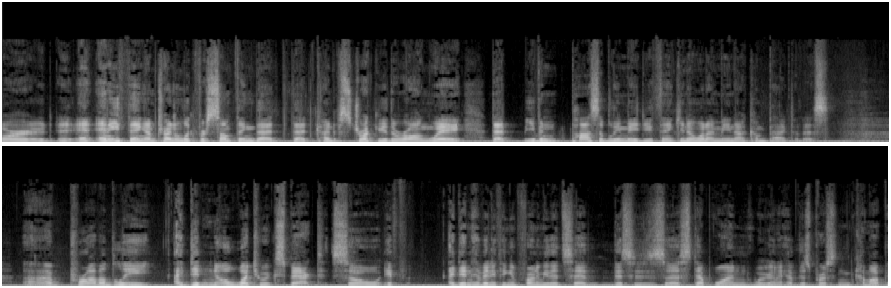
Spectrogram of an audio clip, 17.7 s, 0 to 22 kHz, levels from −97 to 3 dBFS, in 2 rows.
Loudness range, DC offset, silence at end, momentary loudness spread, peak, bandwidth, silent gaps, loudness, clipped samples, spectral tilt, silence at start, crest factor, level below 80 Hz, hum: 6 LU; under 0.1%; 0 s; 11 LU; -6 dBFS; 16.5 kHz; none; -28 LUFS; under 0.1%; -5 dB/octave; 0 s; 20 dB; -42 dBFS; none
